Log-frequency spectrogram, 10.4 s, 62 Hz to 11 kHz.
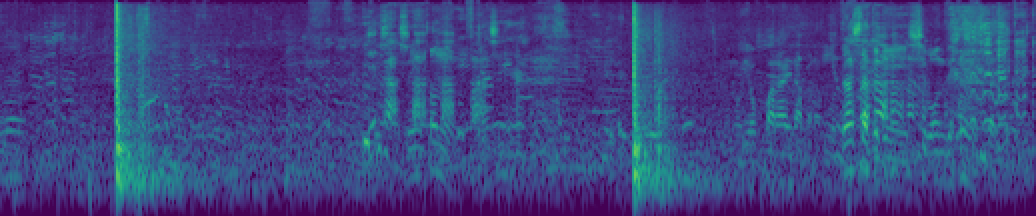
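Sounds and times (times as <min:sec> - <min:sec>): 
faint noise: 0:00.0 - 0:10.3
single firework bursting with a crack and rumbling tail: 0:01.1 - 0:02.2, 0:06.4 - 0:07.4
laughter: 0:03.1 - 0:06.4, 0:08.4 - 0:10.3
speech: 0:03.6 - 0:10.3.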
